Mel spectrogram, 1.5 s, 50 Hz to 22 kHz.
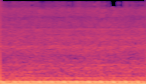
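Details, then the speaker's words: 2016 Dodge Charger, first start after the repair work was finished: a deep, steady, even idle with no knocks or ticks. Normal idle. "so here you go he's running it sounds good the bad F's working oh yeah"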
